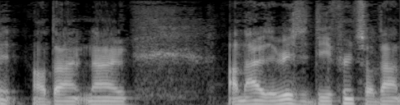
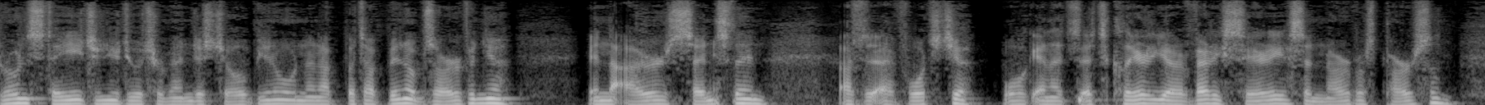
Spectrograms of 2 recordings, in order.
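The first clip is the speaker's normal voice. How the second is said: put-on Irish accent throughout. Retelling what a man from Ireland said at a bar: Irish accent imitation. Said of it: "he was like".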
